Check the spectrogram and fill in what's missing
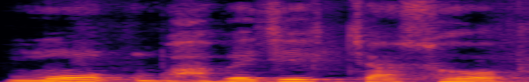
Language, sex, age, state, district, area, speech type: Odia, male, 18-30, Odisha, Balangir, urban, spontaneous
